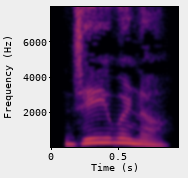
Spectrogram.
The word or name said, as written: ಜೀವಾಣು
